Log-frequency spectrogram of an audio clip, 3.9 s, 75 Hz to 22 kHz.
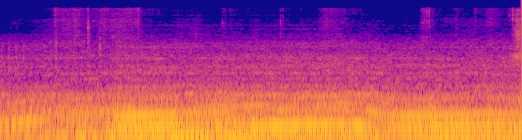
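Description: Audi A8 under full throttle, a steady low engine rumble that swells and holds with a slight drop near the end, heard from inside the car with no talking.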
